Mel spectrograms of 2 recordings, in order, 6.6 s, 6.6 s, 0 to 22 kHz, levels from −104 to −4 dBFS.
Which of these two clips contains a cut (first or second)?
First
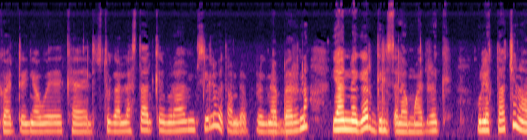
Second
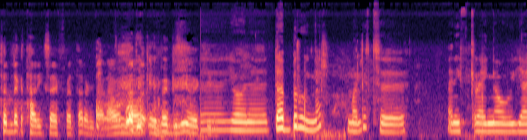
second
